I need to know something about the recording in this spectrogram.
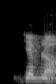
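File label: "jeblok", Malay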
